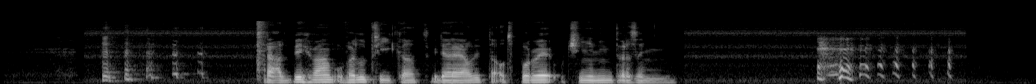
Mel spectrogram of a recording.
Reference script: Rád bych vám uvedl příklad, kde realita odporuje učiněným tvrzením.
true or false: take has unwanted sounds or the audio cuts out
true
